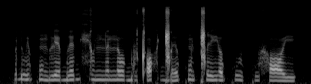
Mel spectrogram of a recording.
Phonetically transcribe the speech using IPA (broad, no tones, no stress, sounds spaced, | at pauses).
ɗ ṳ j kʷ ɛ̃ ɡ lʲ ɛ b e ɡ ç ɔ̤ ɲ ɵ n ʊ ɡ ṳ tʼ ɔ x ɡ͡ǁ e kʷ ẽ ǁ i j ə kʷ ɛ̤ kʷ e̤ x ɔ j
